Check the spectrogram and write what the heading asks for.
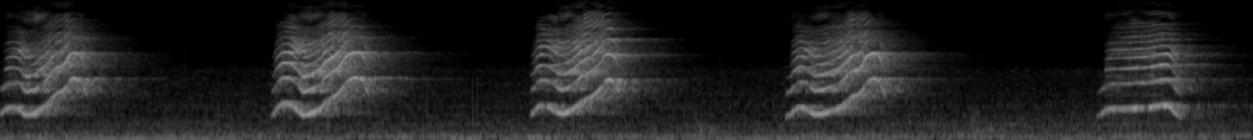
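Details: Indian ringneck parrot making harsh rising screeches, five calls spaced about two seconds apart, each a rich harmonic squawk that climbs then flattens, over a low indoor hum.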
